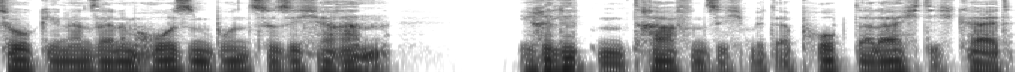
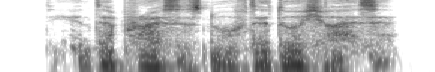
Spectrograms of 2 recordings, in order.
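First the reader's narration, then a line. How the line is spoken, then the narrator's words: Warm, tender whisper. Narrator (German): flüsterte ihm warm und innig zu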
